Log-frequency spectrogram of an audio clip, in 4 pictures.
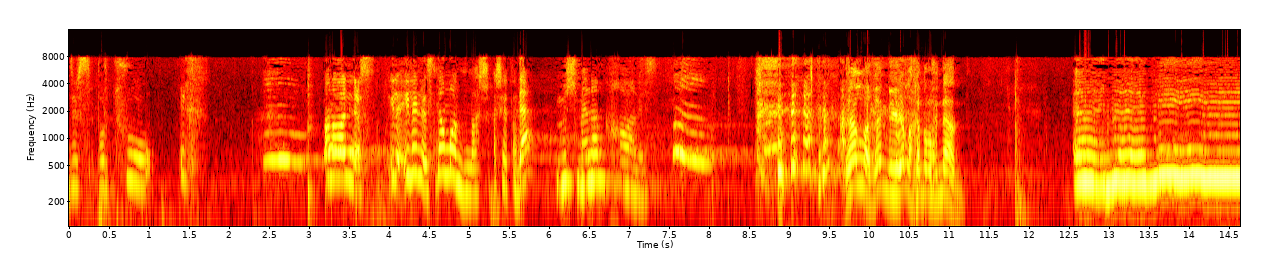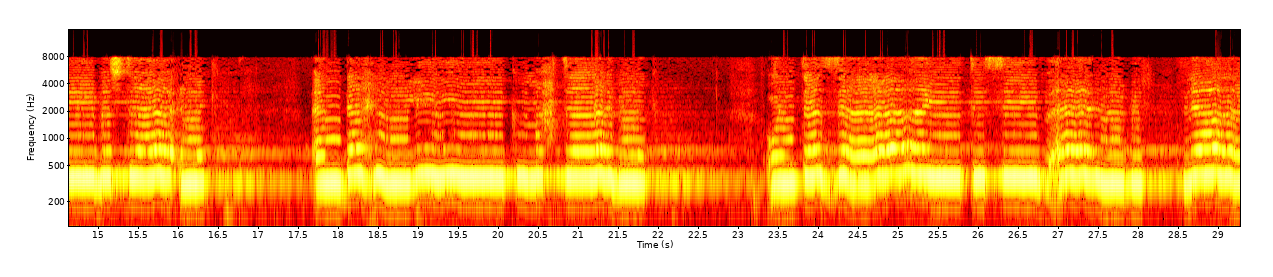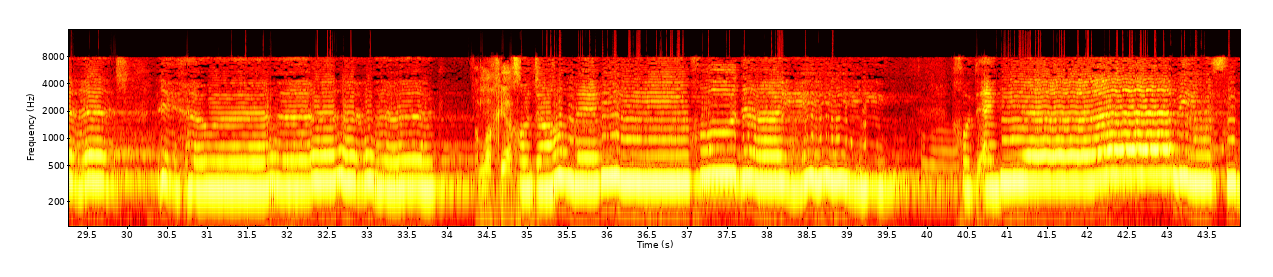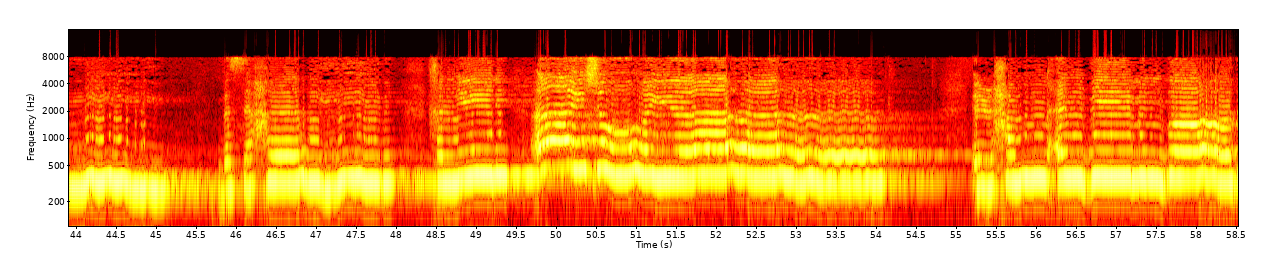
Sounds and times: Female singing: 12.6 - 17.0, 17.7 - 22.4, 23.4 - 34.1, 34.9 - 45.2, 45.8 - 54.3, 55.2 - 58.5.

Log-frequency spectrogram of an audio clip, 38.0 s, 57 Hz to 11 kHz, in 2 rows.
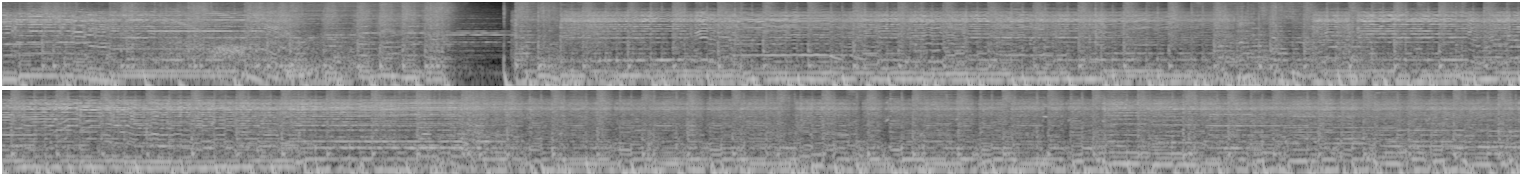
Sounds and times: Bass guitar: 0.0 - 37.9
Electric guitar: 0.0 - 37.9.

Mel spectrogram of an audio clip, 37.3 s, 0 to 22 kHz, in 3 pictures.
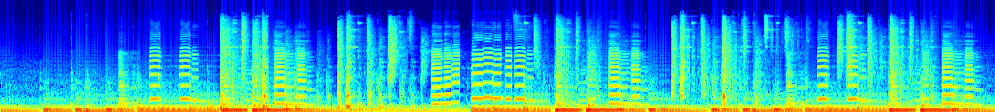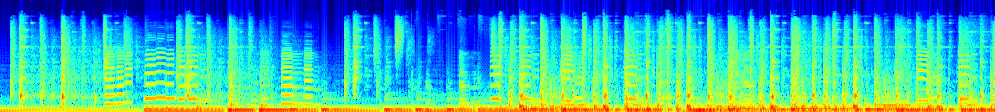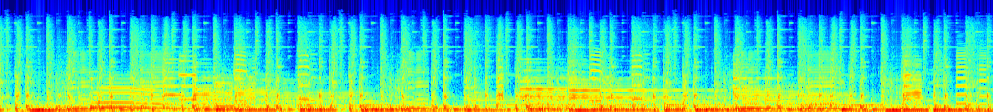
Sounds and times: Synthesizer: 19.0 - 37.2
Piano: 25.8 - 37.2.

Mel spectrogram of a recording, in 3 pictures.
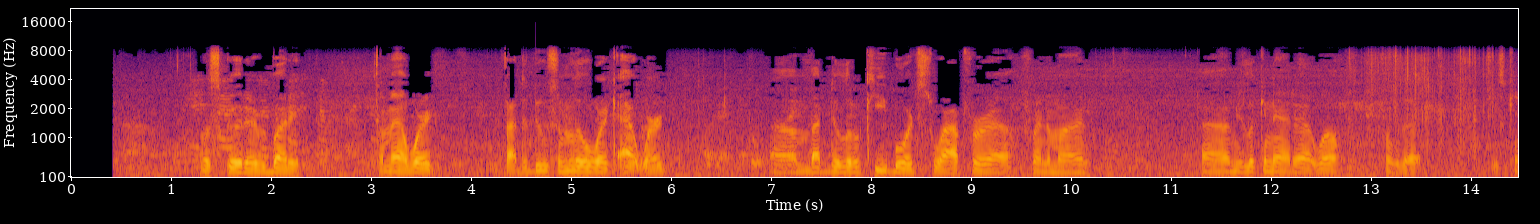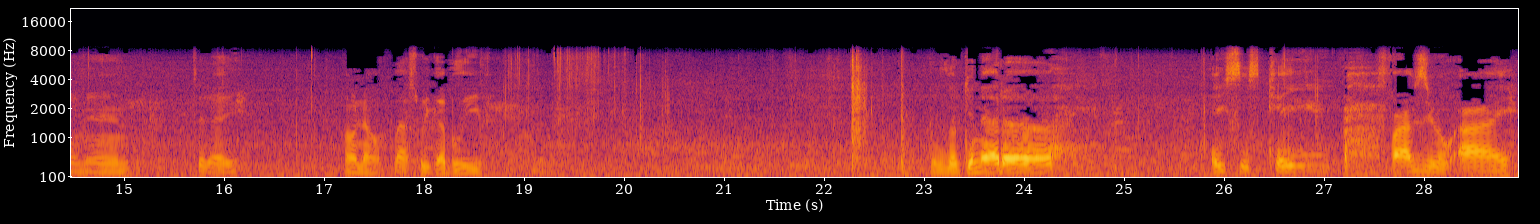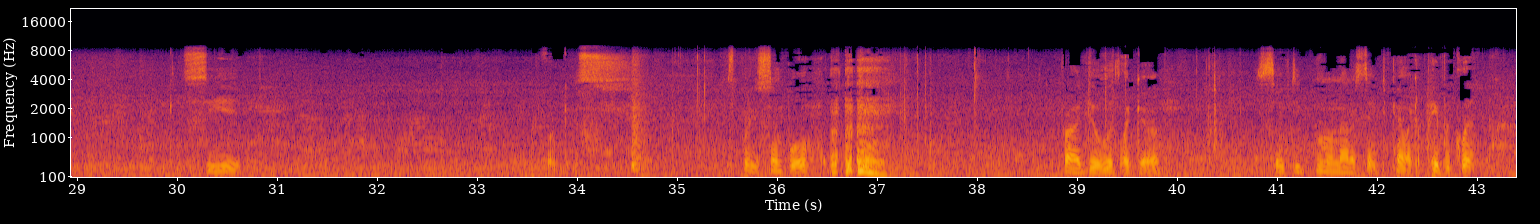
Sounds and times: Speech: 0.5 - 3.7, 4.4 - 10.3, 11.3 - 13.6, 14.2 - 15.1, 17.2 - 19.2, 23.0 - 29.0, 29.9 - 34.7, 35.5 - 36.4, 38.9 - 39.9, 40.8 - 43.3.

